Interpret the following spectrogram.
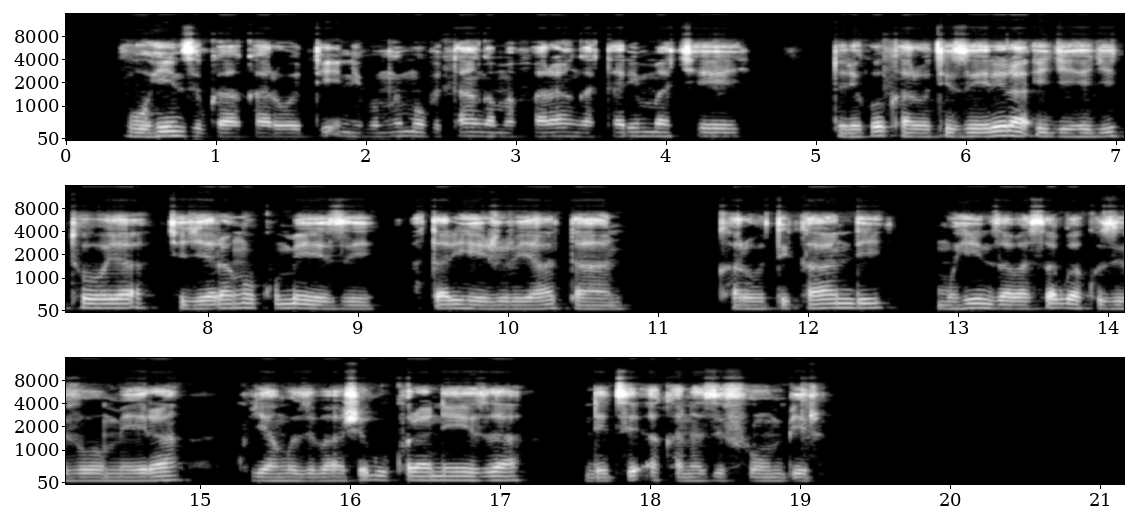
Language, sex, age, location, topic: Kinyarwanda, male, 25-35, Kigali, agriculture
